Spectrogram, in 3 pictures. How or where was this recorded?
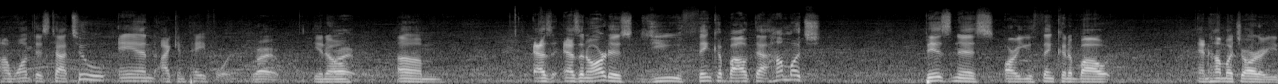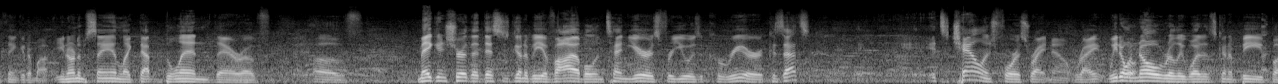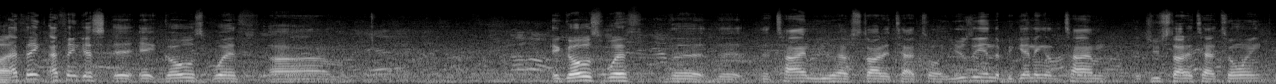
busy venue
